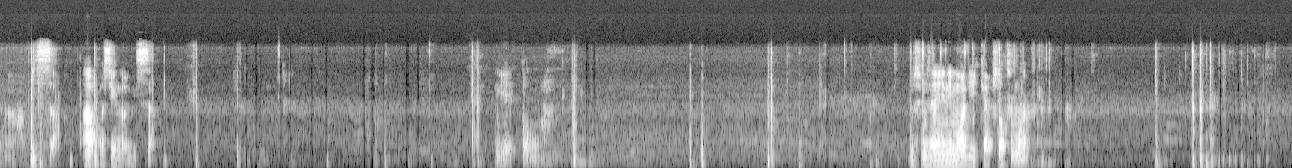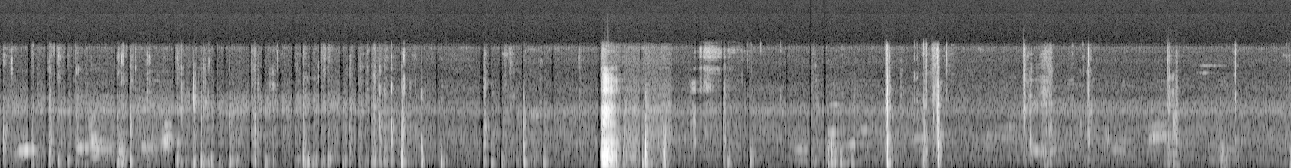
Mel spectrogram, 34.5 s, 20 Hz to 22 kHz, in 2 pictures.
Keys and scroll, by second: 14.1 ctrl+a, 14.1 Caps_Lock, 14.1 t, 22.9 typing.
